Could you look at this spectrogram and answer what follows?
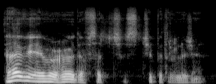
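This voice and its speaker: A man's voice: lowish voice, lively intonation, vocal fry, husky, no room sound. A man hosting a confrontational live debate, firing off mocking questions in non-native English. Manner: mocking, combative, rapid-fire questions. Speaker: debate show host.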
